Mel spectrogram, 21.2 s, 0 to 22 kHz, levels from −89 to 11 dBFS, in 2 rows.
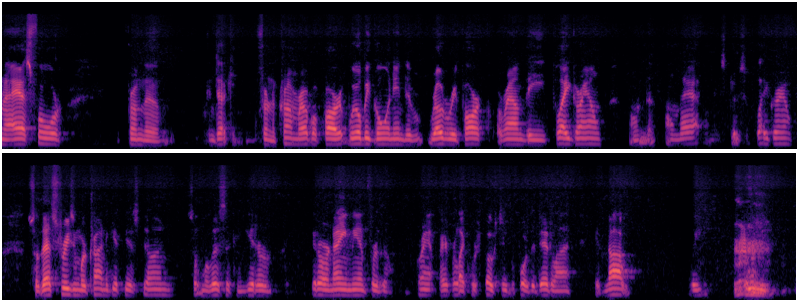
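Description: Nothing in the audio stood out as a technical problem on listening.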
